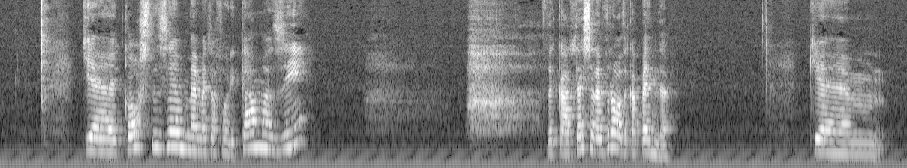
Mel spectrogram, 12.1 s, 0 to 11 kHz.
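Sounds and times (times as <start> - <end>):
low electrical hum: 0.0 - 12.0
woman's breathy in-breath: 4.9 - 7.3.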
